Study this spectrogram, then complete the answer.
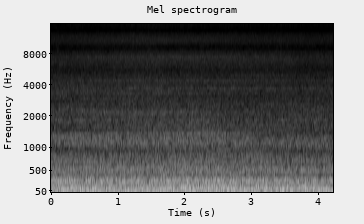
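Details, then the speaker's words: VW Sharan 7M heater blower that only worked on speed 4, after fitting a replacement 240°C thermal fuse: steady even rush of air over a low rumble, no rattle, squeal or surging; runs on speeds 4 down to 1, setting 1 very gentle. "okay I can feel that four three I still feel it blowing to one is very gentle but I think that's just the way it is"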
